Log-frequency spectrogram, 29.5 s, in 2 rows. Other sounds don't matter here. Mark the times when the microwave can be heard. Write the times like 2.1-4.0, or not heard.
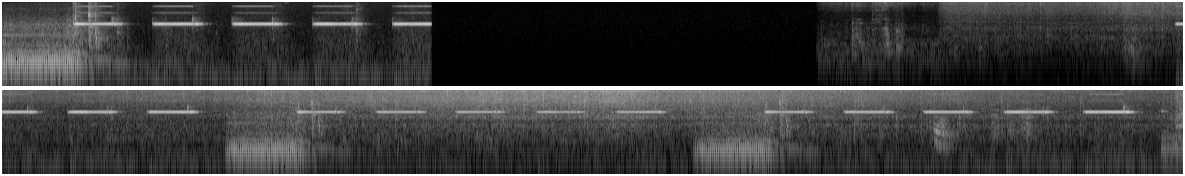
0.0-5.4, 14.7-29.4.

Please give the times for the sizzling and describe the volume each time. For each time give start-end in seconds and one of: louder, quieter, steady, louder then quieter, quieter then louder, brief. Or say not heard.
10.2-29.4 louder then quieter.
